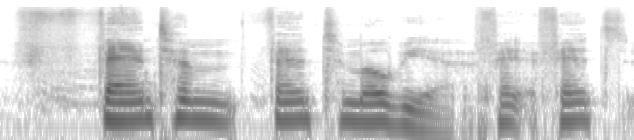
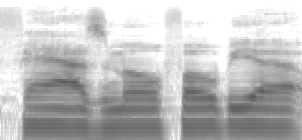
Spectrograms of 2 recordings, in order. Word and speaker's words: Phasmophobia: It's, I was watching you play this, and I'm like, what's the difference in between this and the Phantomobia? Phantasmobia. How do you pronounce it? Phasmophobia.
